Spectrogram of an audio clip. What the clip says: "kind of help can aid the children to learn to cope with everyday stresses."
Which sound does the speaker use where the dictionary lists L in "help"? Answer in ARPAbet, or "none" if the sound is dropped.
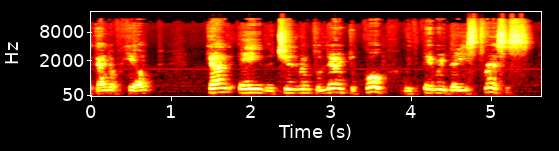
L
